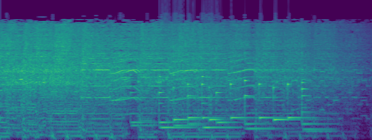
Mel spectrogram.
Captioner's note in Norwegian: mobiltelefon ringer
